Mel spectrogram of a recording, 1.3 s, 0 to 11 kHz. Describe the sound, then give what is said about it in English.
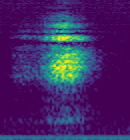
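A small, breathy yawn at 2:40 in the morning swells up and fades away in about half a second. It is soft and airy with no voice, against a low steady hum. “That was a little yawn that snuck in.”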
